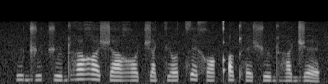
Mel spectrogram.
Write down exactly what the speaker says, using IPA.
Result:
ʉd͡ʒʉt͡ʃʉ ɖʱaʁaʃa ʁɔt͡ʃakʲɔ t͡sɛxɔ qʼaʈʰɛʃʉ ɖʱad͡ʒɛ

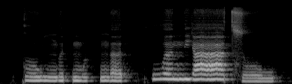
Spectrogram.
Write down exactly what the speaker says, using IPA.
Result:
ko˨wŋɵ˨t̚mʊ˨˥k̚ŋɐ˧t̚ | wɐ˥njaː˥t͡so˨w

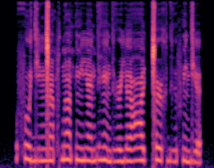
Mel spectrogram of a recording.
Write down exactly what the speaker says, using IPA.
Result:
fodʲæŋ͡ǀæ̃f dˤĩtĩ jæ̃dʱẽ dʱə˞jɜʕɨ ǀə˞xdʱɨfĩdʲɜ

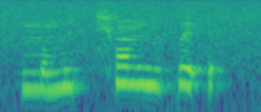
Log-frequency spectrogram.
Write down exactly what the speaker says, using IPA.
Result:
mə˧mi˦ʔ t͡ɕʰɔ̃˦ŋi˧pe˦ʔ

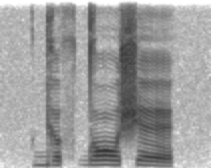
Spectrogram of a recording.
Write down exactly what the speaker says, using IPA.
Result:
ɡʲɔθdɔʃɛ

